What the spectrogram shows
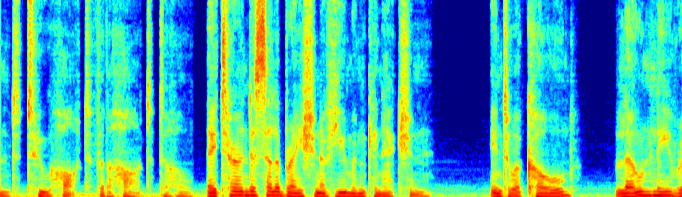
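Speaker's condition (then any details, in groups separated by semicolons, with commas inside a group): No condition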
